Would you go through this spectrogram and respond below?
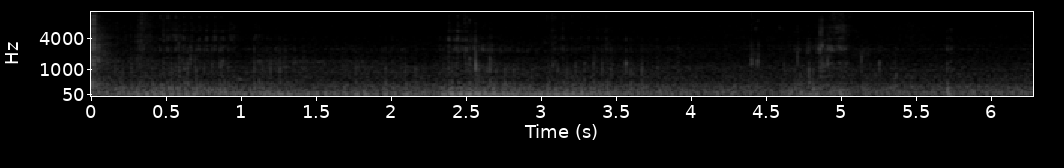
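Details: Puma Messi, a pet puma, trying to get a glass of kefir; a low, steady purring rumble fills the clip, with scattered clicks and chewing-like crackles above it, indoors in a small room.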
